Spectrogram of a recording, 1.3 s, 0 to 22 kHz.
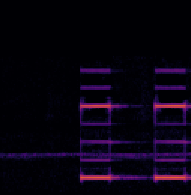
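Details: Toshiba washing machine showing error E2-3 (door lock): two sharp high beeps, each about a fifth of a second, half a second apart; fault traced to the control board.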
